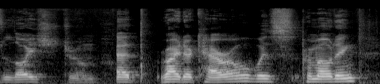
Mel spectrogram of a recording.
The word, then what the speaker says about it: Leuchtturm: It's not the Luchterm. The proper pronunciation is Leuchtturm that Ryder Carroll was promoting.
